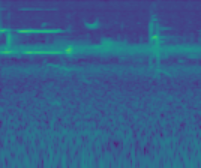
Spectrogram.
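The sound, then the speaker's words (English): A song sparrow sings softly right in front of the listener late in the day, about half an hour before sunset under an overcast sky: a few thin high notes and brief chirps spaced out over a steady, faint high-pitched drone in the background. “This song sparrow is right in front of me, but singing quietish.”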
